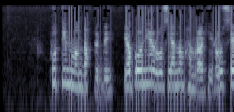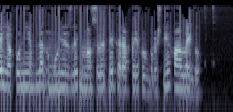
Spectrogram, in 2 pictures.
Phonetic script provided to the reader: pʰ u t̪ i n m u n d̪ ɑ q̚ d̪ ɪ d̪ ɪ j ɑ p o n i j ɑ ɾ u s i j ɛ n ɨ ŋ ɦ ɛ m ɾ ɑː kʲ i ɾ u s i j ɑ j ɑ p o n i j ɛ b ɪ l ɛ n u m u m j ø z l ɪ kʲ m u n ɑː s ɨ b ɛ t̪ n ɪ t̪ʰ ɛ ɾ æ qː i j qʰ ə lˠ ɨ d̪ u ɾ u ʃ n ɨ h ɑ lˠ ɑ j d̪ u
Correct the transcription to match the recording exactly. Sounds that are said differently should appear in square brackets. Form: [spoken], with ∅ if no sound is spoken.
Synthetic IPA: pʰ u t̪ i n m u n d̪ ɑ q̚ d̪ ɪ d̪ ɪ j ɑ p o n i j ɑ ɾ u s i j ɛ n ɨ ŋ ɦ ɛ m ɾ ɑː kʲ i ɾ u s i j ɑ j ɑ p o n i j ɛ b ɪ l ɛ n u m u m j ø z l ɪ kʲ m u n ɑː s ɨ b ɛ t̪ n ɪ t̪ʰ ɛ ɾ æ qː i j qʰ ə lˠ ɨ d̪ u ɾ u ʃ n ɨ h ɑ lˠ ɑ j d̪ u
